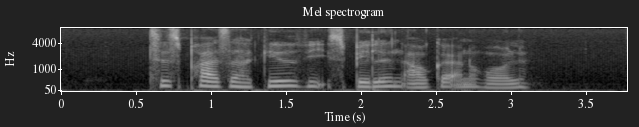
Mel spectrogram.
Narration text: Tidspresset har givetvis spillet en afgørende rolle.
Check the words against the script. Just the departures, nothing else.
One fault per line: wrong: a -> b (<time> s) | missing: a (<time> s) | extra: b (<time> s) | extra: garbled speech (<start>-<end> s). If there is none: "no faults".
no faults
